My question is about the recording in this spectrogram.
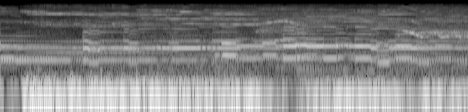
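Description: Dhumal band music over a loud sound system: a lead melody held on long notes, with a heavy bass beat coming in just after the start.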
